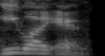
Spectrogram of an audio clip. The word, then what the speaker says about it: Eliane: I keep saying Ellie. It's Eli Ann.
